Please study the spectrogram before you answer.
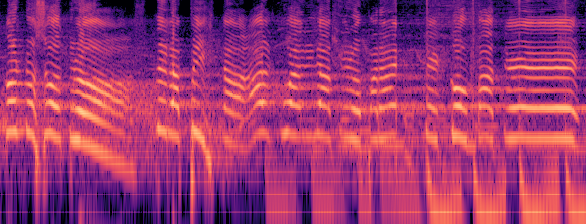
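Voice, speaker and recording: Very high-pitched man, lucha libre announcer. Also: in a large hall, a crowd in the background. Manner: shouted, drawn-out delivery of fighter names. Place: indoor wrestling arena, in the ring. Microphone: handheld microphone.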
